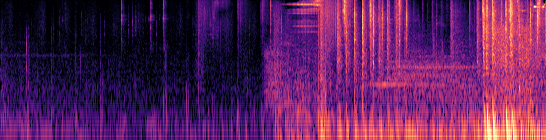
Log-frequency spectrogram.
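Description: Rapid bursts of gunfire from the video game Generation Zero, starting quietly and then growing into loud sustained shooting over the second half, with no talking.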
